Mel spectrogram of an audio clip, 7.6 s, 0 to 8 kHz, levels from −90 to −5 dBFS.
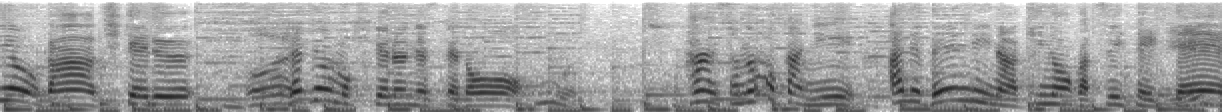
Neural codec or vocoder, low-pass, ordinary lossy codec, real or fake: none; 7.2 kHz; Opus, 32 kbps; real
